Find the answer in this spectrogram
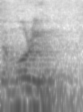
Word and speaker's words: Amorium: And he says that this person told me to go to Amoria, or the modern pronunciation is Amorium, which again you can look up.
